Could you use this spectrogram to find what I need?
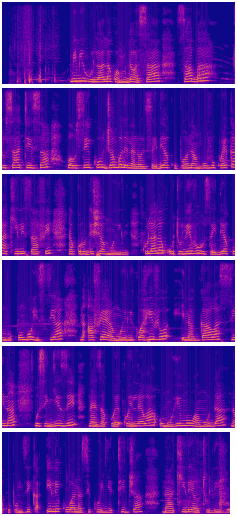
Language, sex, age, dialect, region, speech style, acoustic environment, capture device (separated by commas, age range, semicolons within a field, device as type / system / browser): Swahili, female, 25-34, Kenya - Nairobi Sheng-influenced, Kenya, happy, people talking; music; nature, mobile / Linux / Chrome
